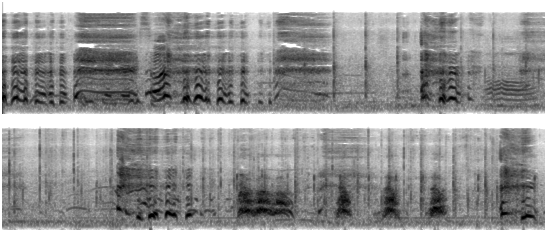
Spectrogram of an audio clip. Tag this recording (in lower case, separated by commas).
outside, urban or man-made, speech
